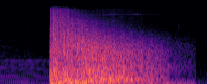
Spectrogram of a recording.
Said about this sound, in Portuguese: A primeira coisa que eu faço é tirar a pistola e dar um tiro na mão. Na própria mão.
